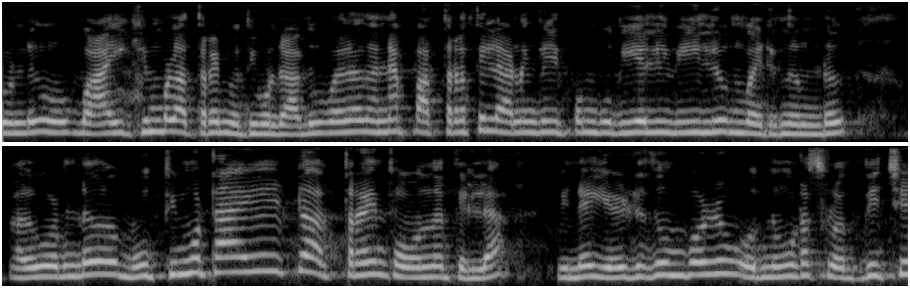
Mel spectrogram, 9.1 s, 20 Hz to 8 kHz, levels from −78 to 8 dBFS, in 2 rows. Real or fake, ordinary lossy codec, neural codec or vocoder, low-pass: fake; none; codec, 16 kHz, 16 kbps, FunCodec, trained on LibriTTS, 50 frames a second; none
